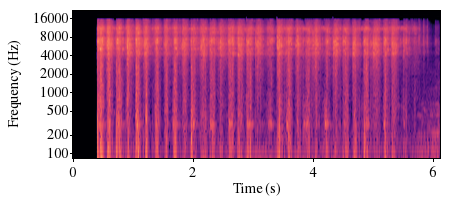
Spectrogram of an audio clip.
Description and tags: Sound of a pigg bank with coins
